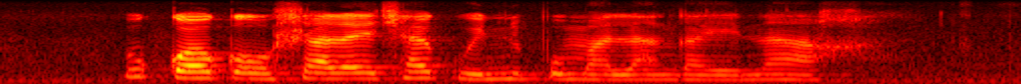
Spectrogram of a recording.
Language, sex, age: South Ndebele, female, 25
